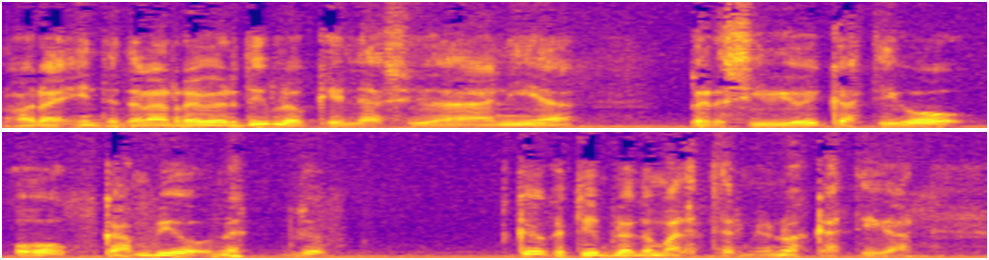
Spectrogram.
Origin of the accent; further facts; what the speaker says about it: Moreno, Buenos Aires Province, Argentina; born there; Yo vivo y nací y vivo en Moreno, doy clases en Moreno, hago deporte en Moreno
